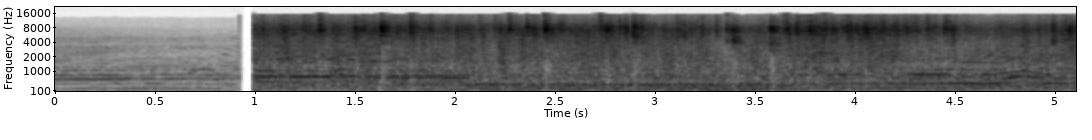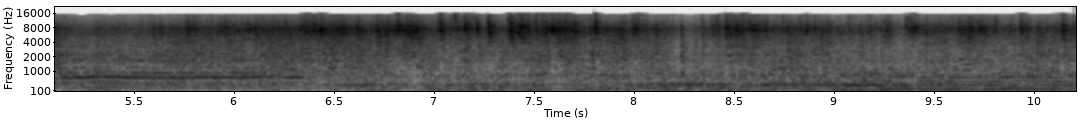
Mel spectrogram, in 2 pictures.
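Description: Tyres hiss and rumble over a snowy road.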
